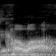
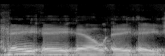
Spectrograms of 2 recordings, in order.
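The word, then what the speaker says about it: כָּלָה: It is kalah, K-A-L-A-H, and it's just simply a transformation there of the C into the K into the English to help us know its pronunciation.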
